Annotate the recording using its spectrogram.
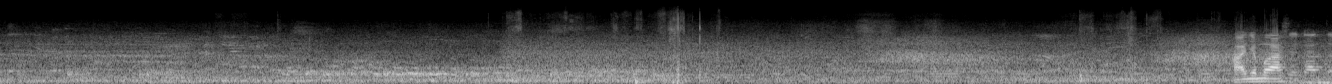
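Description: People chatter softly nearby outdoors.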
